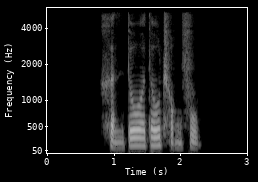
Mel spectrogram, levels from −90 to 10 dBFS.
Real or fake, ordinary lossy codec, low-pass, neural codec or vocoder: real; MP3, 48 kbps; 5.4 kHz; none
